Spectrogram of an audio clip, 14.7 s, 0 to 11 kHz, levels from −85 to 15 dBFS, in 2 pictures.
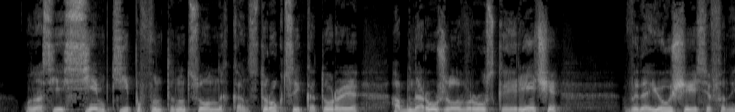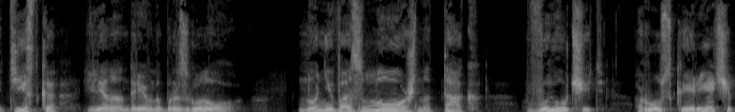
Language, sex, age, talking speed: Russian, male, 50-69, 95 wpm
